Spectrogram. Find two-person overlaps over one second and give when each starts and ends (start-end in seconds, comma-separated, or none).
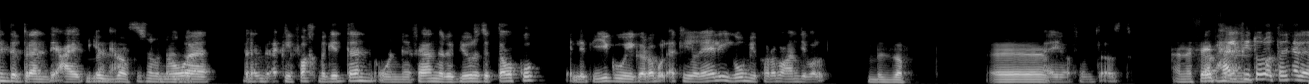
0.8-2.1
